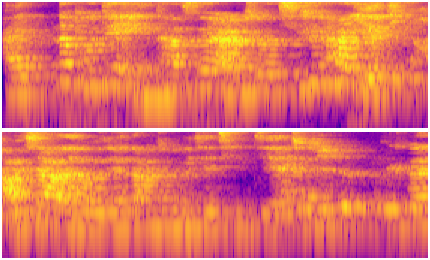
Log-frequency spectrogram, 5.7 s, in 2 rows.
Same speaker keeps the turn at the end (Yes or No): Yes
